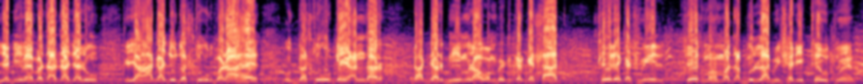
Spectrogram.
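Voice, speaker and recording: Against crowd noise in the background, a man speaks in a raised, projected voice, high-pitched and monotone, with flat intonation. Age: 80s+. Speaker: protest speaker. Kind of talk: interview at a protest. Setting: outdoors at a protest.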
